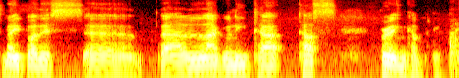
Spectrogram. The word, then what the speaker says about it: Lagunitas: Yeah, underneath here, just there, it says Lagunitas. Lagunitas.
